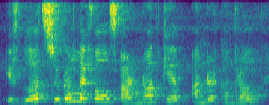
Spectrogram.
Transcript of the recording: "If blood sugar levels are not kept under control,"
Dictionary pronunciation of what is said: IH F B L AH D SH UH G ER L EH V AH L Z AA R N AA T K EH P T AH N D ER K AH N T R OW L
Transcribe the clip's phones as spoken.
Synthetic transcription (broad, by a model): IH F B L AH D S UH G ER L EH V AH L S AA R N AA T K EH P T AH N D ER K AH N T R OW L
